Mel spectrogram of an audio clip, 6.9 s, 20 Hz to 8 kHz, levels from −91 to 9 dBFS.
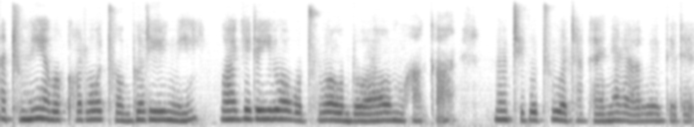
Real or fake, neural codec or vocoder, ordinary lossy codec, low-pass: fake; codec, 16 kHz, 1 kbps, FreqCodec, smaller model; none; none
